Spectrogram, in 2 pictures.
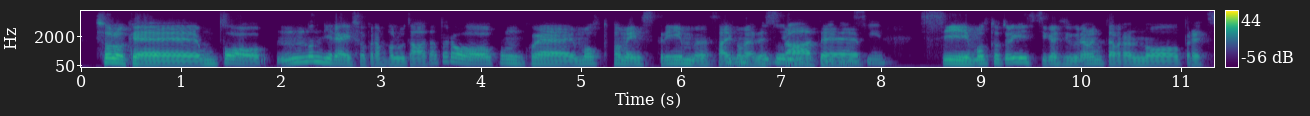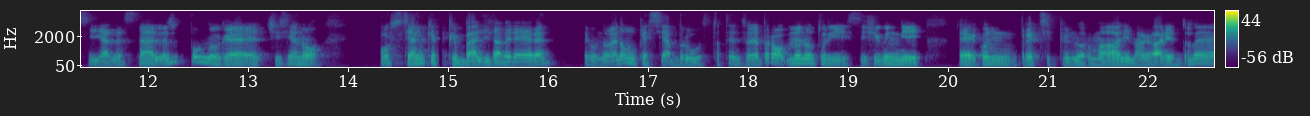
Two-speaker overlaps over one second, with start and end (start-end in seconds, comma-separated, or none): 6.5-7.9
